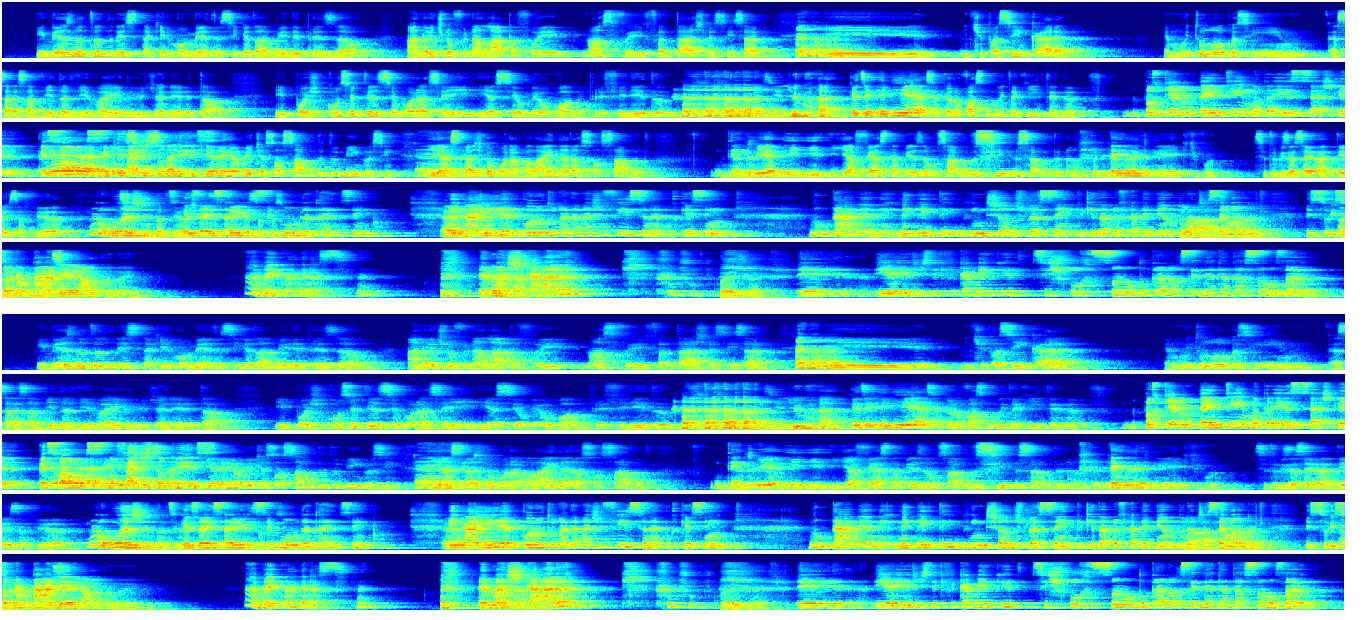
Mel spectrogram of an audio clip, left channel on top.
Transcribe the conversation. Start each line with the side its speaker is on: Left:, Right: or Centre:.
Left: e mesmo eu estando nesse, naquele momento, assim, que eu tava meio depressão, a noite que eu fui na Lapa foi, nossa, foi fantástica, assim, sabe?
Right: Aham.
Left: E, e tipo assim, cara. É muito louco, assim, essa, essa vida viva aí do Rio de Janeiro e tal. E, poxa, com certeza se eu morasse aí, ia ser o meu hobby preferido
Right: <laughs>
Left: ir na mesinha de bar. <laughs> Quer dizer, ele é, só que eu não faço muito aqui, entendeu?
Right: Porque não tem clima para isso? Você acha que o pessoal
Left: É,
Right: não, não
Left: é que
Right: faz
Left: assim, cidade
Right: tanto isso?
Left: pequena é realmente é só sábado e domingo, assim.
Right: Ah,
Left: E a
Right: entendi.
Left: cidade que eu morava lá ainda era só sábado,
Right: Entendi.
Left: entendeu? E, é- e, e e a festa mesmo é um sábado <laughs> sim, um sábado não, tá ligado?
Right: Entendi.
Left: Não é que nem aí que, tipo, se tu quiser sair na terça-feira,
Right: Não, hoje,
Left: na segunda-feira,
Right: se quiser
Left: acho que tu
Right: sair
Left: tem essa
Right: segunda,
Left: possibilidade.
Right: tem, sim.
Left: É,
Right: E aí,
Left: então.
Right: por outro lado, é mais difícil, né? Porque assim, não dá, né? Ni- Ninguém tem 20 anos pra sempre que dá pra ficar bebendo durante
Left: Claro,
Right: a semana.
Left: claro.
Right: Isso, isso
Left: Aí
Right: atrapalha.
Left: vai numa sem álcool, né?
Right: Ah, mas aí qual é a graça, né? É
Left: <laughs>
Right: mais cara, <laughs>
Left: Pois é.
Right: é, e aí a gente tem que ficar meio que se esforçando pra não ceder à tentação, sabe?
